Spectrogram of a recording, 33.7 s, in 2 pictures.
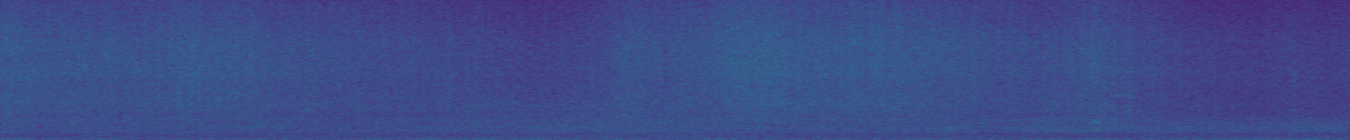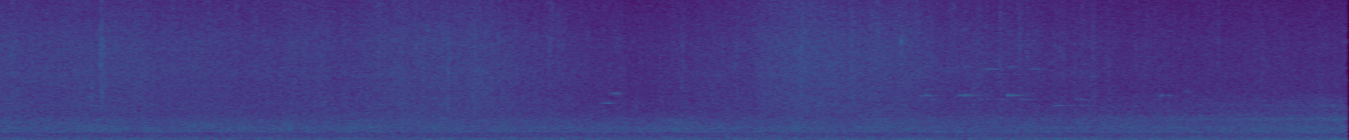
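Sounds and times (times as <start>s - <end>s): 
wind at night in Arcueil France: 0.0s - 33.7s
distant car traffic at night in Arcueil France: 30.7s - 33.7s.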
